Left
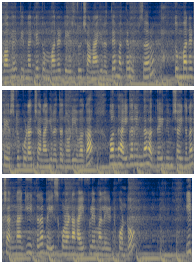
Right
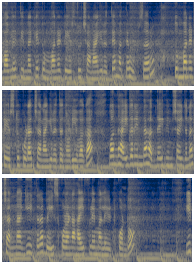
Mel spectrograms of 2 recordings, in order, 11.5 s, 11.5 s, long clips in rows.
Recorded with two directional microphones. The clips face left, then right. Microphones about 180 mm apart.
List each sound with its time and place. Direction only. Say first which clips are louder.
0.0 s a woman's voice: right 3 dB; 20° right (ahead or behind)
11.4 s a woman's voice: right 4 dB; 15° right (ahead or behind)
